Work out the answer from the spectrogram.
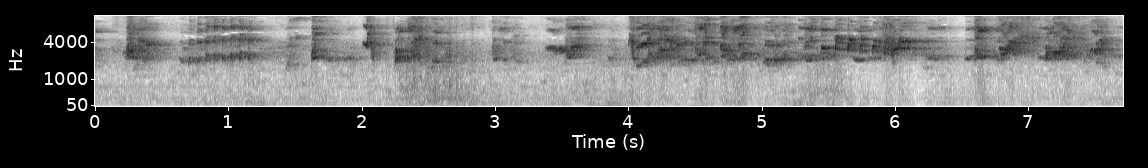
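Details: Lovebirds of several kinds chirp in shrill pulses at first, then break into a long, loud, continuous scramble of overlapping raspy calls.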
